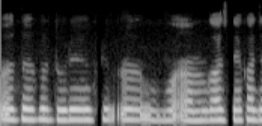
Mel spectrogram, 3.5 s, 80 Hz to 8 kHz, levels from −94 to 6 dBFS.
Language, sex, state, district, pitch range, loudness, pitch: Bengali, female, West Bengal, Malda, 220-240 Hz, -18 LUFS, 235 Hz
